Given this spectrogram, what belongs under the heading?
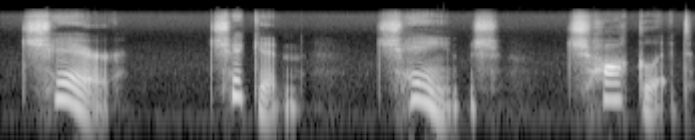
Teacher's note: The sound begins with a tiny burst before it continues.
